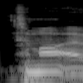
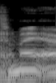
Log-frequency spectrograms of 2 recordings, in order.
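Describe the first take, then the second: First: Tomato said "tuh-MAH-toh"; tomato with a long British "ah" in the middle; British pronunciation. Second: Tomato said "tuh-MAY-toh"; Tomato with an American "may" in the middle; American pronunciation. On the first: Shown as a demonstration. Briton asking Americans for one, British pronunciation. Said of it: "have the old banter back and forth". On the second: Retold or imitated. Imitating Americans correcting a Briton, American pronunciation. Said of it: "and they're like".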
